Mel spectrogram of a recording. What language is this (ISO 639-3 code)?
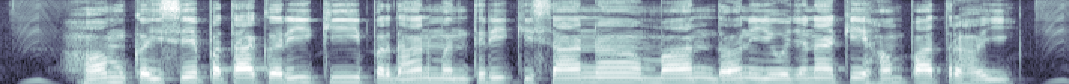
bho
